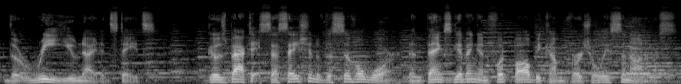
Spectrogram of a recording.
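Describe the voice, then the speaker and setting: A wry sportswriter recalling the 1920s in an audio drama. His voice is fairly low and his storytelling measured, over prominent music. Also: lively intonation. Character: wry older sportswriter narrating memories of the 1920s. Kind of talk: scripted audio drama narration.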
